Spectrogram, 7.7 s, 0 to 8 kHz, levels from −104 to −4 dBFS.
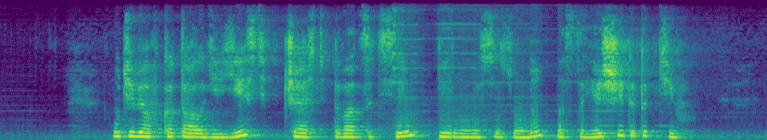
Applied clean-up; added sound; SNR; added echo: neural separator model SepFormer DNS4.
